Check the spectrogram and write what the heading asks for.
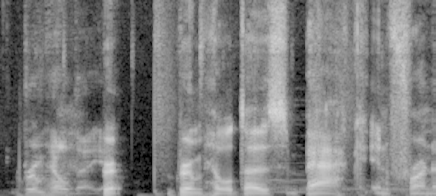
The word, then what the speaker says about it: Broomhilda: And then when he shows Brumilda, is that how you say her name? Broomhilda, yeah.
